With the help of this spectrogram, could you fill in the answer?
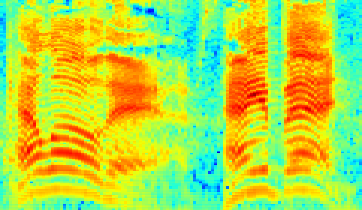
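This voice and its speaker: A man's voice: sits high, huge pitch swings, takes it slowly, gravelly, bright, forceful tone, heavily acted. A man playing a chatty, slightly seedy late-night bail bondsman with an American accent in a video game. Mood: chatty, amused. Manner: colloquial, jokey, rambling.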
